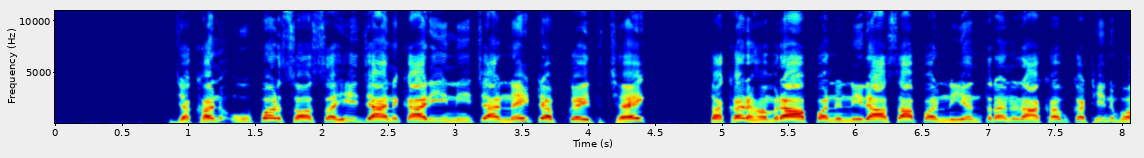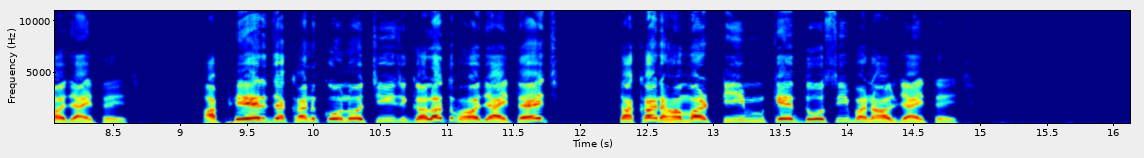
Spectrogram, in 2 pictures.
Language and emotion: Maithili, angry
